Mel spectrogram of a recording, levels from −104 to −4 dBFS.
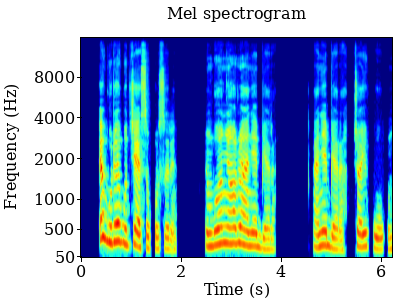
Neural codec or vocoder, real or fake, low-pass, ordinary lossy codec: none; real; 14.4 kHz; none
